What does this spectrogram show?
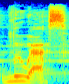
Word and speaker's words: Lewes: And yes, that is Lewes, not Lewes, as is commonly mispronounced.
